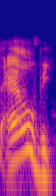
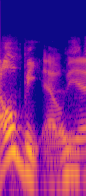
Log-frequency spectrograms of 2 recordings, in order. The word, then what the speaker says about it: Albies: Yeah, it's just Albies. Yeah. Albies. Just because he's Hispanic doesn't mean his last name needs to end in E-as.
